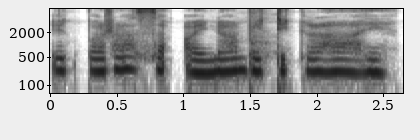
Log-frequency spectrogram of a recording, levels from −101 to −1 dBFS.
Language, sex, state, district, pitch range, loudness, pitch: Hindi, female, Arunachal Pradesh, Papum Pare, 215-235 Hz, -19 LUFS, 225 Hz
